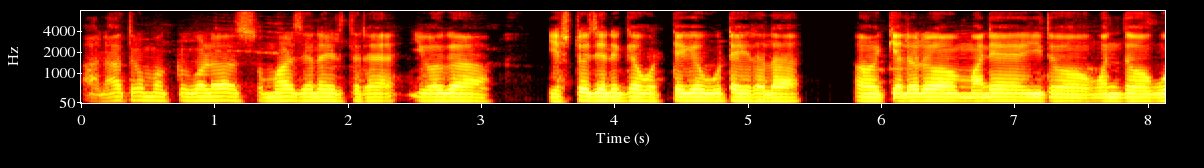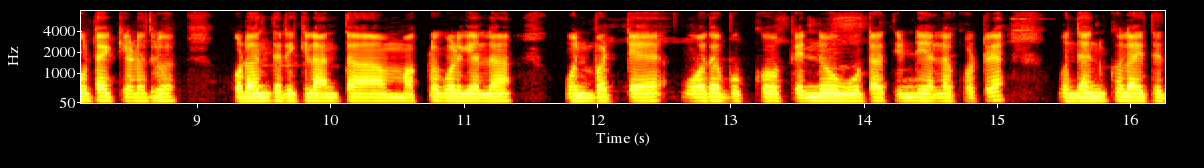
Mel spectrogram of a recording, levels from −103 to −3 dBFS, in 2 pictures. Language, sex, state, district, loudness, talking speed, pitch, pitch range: Kannada, male, Karnataka, Mysore, -20 LUFS, 125 wpm, 115 Hz, 110-115 Hz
